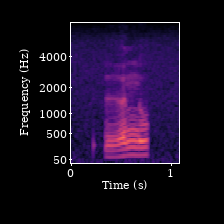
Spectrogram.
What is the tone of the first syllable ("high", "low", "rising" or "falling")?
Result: rising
